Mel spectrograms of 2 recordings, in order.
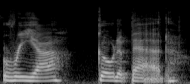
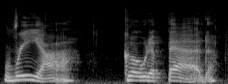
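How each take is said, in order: No difference in how they are said.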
